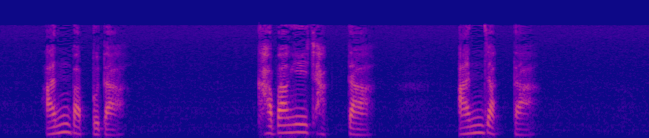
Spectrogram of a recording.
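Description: A young woman speaks clearly and slowly into a close microphone, in short phrases with pauses.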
